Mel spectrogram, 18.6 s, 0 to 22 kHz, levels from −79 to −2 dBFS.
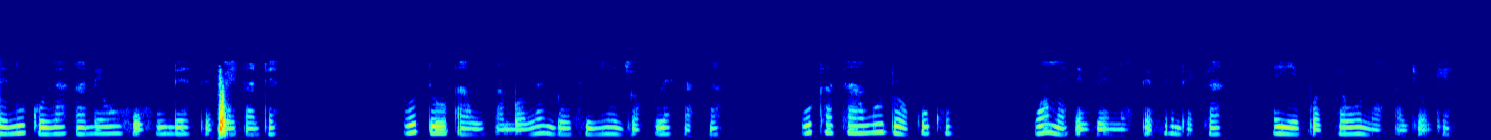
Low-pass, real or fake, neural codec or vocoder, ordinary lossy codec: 3.6 kHz; real; none; MP3, 16 kbps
